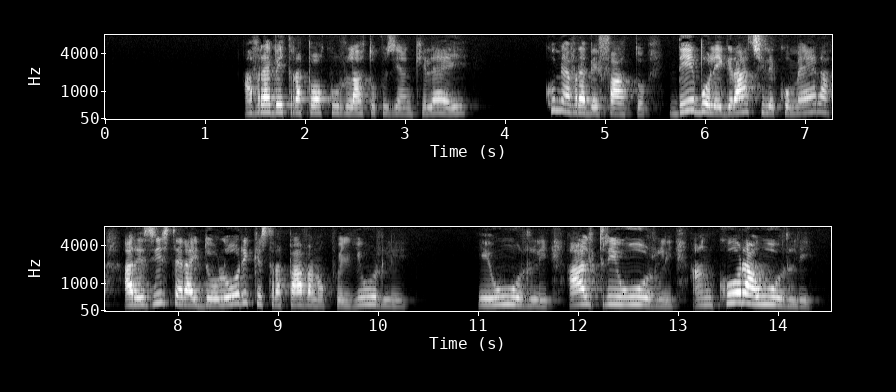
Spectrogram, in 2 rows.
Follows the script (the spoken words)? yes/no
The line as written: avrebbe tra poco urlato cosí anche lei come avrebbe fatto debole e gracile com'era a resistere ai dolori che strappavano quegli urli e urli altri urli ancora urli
yes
